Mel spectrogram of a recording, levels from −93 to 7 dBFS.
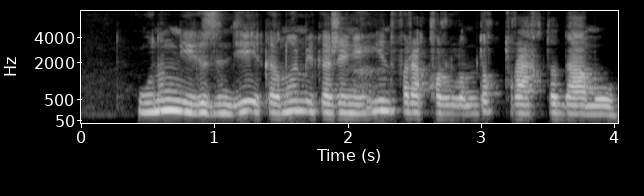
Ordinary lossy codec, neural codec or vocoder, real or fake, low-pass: none; none; real; none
